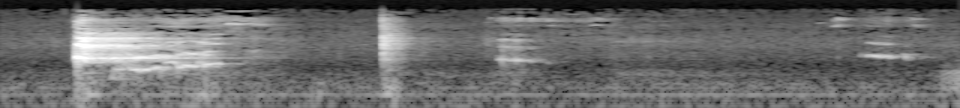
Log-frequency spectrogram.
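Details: Portia the whippet, apparently mistaking her own image for another puppy, lets out one loud harsh yelp lasting about a second, followed by a short sharp sound and a few faint whimpers in otherwise near silence.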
